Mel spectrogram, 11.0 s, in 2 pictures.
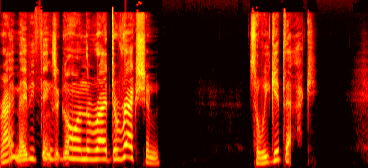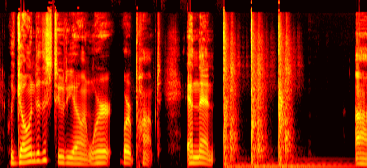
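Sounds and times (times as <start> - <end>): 
speech: 0.0 - 2.4, 3.8 - 4.8, 5.6 - 8.8, 10.8 - 11.0
heavy knocks on a door: 8.9 - 10.3
low steady hum: 8.9 - 11.0.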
